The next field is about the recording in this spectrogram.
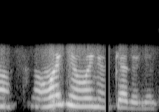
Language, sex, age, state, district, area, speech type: Kashmiri, female, 30-45, Jammu and Kashmir, Pulwama, rural, conversation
